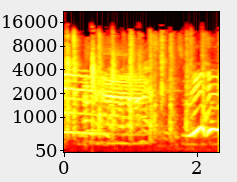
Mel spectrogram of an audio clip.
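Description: Several hand claps at an uneven pace, under a person's drawn-out vocal note that slowly falls in pitch. A fresh vocal note swoops up near the end.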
